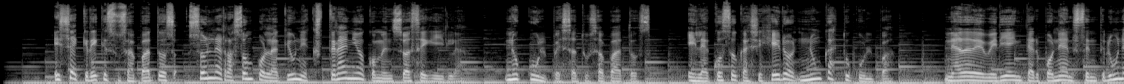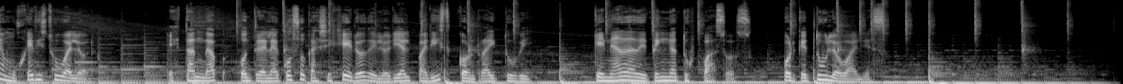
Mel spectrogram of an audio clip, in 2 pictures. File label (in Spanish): spot comercial campana concientizacion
